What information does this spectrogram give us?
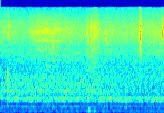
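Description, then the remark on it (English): A dense, steady swarm of honeybees buzzing at an opened hive while the beekeeper smokes them and shakes their brood, a continuous low drone with shimmering higher hum and brief louder passes of individual bees, no voices present. “I'm standing in front of their hive and disrupting and taking my time talking on camera, so there's a reason for them to be upset. And I'm shaking their babies.”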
